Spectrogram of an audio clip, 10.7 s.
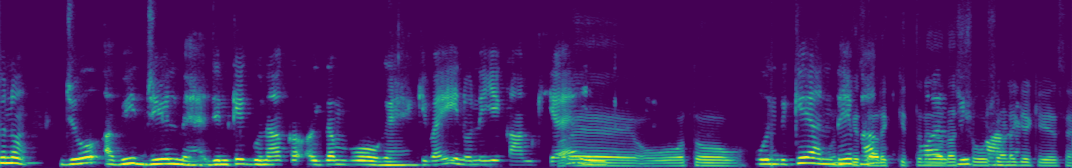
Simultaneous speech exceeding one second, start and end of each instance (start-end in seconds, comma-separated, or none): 8.3-10.2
